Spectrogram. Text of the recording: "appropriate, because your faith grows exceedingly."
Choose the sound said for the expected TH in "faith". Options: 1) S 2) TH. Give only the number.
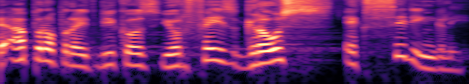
1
